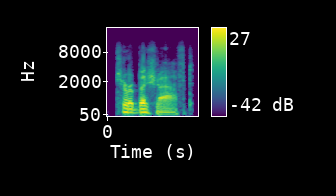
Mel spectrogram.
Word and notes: turboshaft: American English

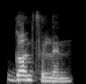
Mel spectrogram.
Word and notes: gonfalon: Indian

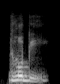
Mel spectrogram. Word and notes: dhobi: Indian

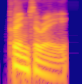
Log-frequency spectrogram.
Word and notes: printery: British English

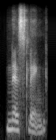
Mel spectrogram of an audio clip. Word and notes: nestling: Indian

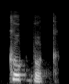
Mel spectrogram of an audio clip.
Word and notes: cookbook: Indian

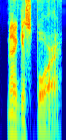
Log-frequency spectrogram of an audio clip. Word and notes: megaspore: American English

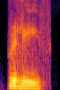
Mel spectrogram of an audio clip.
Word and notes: relieve: Indian

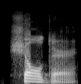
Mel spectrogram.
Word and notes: shoulder: American English

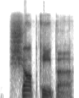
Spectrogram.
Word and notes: shopkeeper: British English

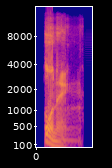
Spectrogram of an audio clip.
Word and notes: awning: British English

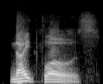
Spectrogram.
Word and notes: nightclothes: American English

